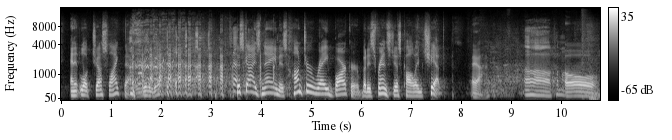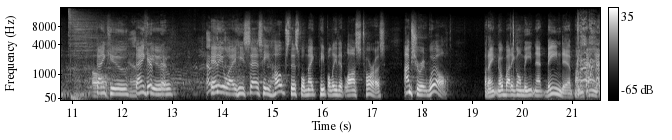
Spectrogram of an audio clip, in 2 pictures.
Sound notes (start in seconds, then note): 1.4 audience laughs; 8.4 audience laughs, guest groans; 10.4 cymbal crashes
